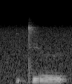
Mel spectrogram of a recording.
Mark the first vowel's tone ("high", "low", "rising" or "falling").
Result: low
